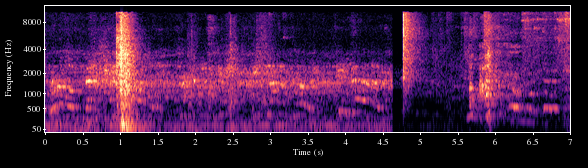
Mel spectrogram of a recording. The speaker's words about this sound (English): He is busting up everything in that apartment. Really? Right then when you hear that initial glass break, that's right, and you hear Mike Tirico from Monday Night Football, that's the final sack.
